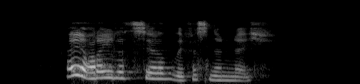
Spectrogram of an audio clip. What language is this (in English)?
Kabyle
